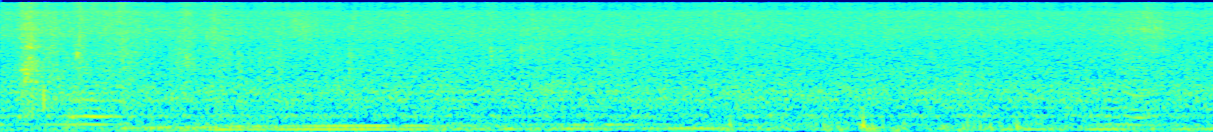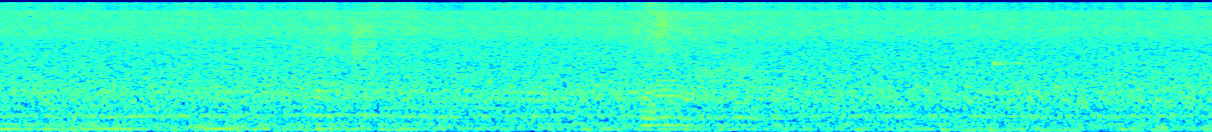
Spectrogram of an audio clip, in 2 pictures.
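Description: Italian honey bees buzz around a backyard hive being installed from a package, a steady layered drone of many insects with a few louder bees passing close, no talk.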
